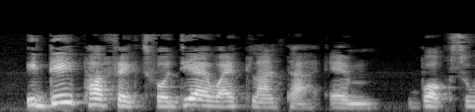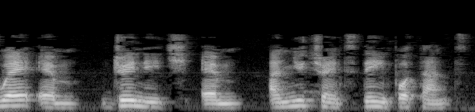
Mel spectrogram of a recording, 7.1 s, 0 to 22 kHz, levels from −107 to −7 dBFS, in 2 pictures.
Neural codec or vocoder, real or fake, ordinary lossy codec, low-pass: none; real; MP3, 32 kbps; 7.2 kHz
